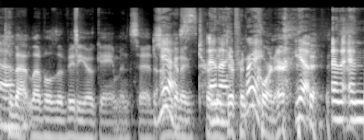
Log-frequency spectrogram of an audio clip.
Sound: laughter

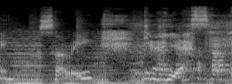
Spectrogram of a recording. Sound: woman laughs

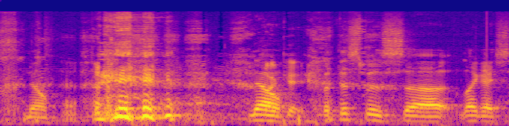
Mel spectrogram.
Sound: laughing

